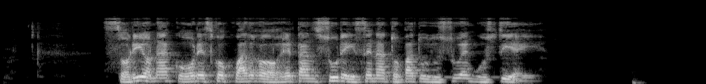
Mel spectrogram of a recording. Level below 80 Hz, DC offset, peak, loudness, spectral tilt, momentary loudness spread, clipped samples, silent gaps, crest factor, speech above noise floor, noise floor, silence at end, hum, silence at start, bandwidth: -52 dBFS; under 0.1%; -2 dBFS; -16 LUFS; -4.5 dB/octave; 7 LU; under 0.1%; none; 16 dB; 69 dB; -85 dBFS; 0.7 s; none; 1.05 s; 9.6 kHz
